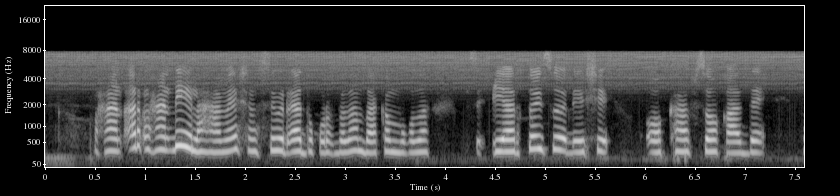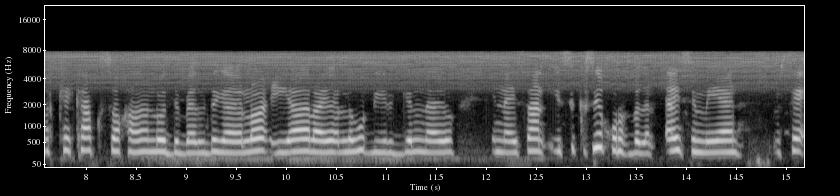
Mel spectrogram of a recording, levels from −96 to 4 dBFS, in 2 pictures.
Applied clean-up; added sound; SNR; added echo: none; Insect; 12 dB; none.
